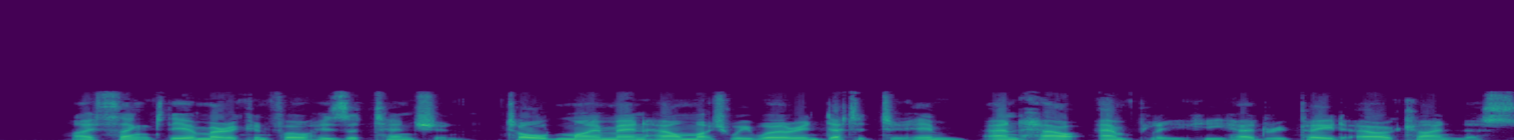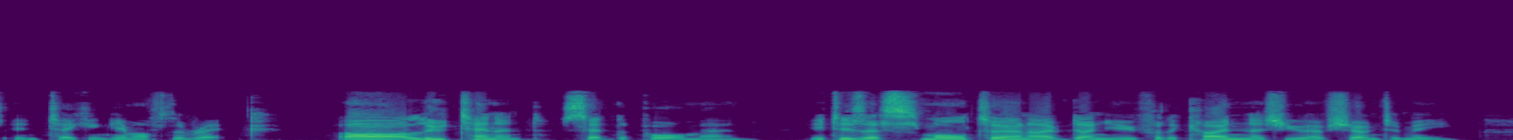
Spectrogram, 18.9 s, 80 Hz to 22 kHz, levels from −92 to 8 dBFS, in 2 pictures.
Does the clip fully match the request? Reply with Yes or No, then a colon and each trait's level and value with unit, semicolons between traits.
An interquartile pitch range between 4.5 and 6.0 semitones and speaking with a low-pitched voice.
No: average, 3.2 semitones; low, 115 Hz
